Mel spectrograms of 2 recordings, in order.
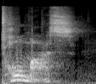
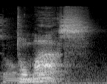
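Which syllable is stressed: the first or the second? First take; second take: first; second. First: The stress is on the first syllable. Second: The stress is on the second syllable. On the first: The speaker calls it wrong. "instead of Tomas" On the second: The speaker calls it right. "it goes on the secondary vowel"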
